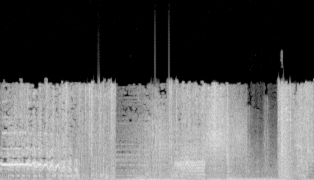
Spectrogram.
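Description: Action-film soundtrack: a horse whinnying over loud dramatic music with a heavy low rumble.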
